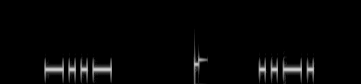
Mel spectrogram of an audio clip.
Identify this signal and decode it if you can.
Morse code, heard as a keyed tone, about 20 wpm, 700 Hz. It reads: X F
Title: Single Letters - Rapid-Fire 20wpm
